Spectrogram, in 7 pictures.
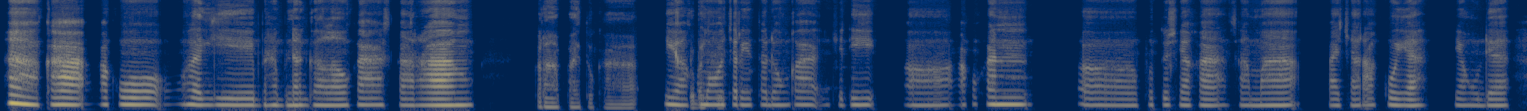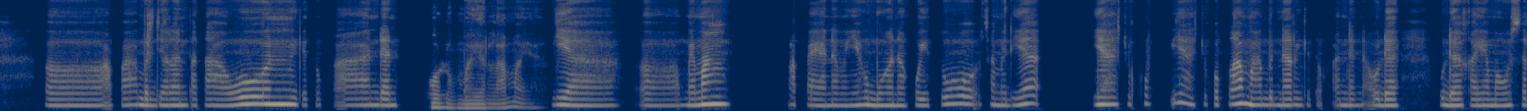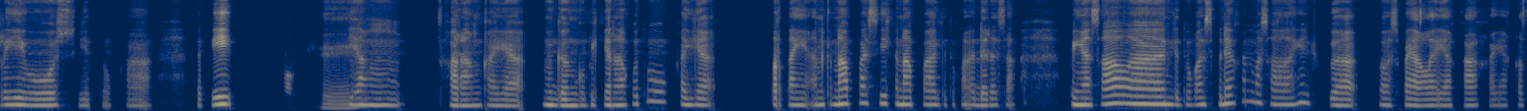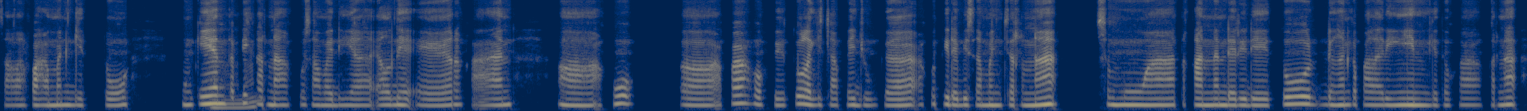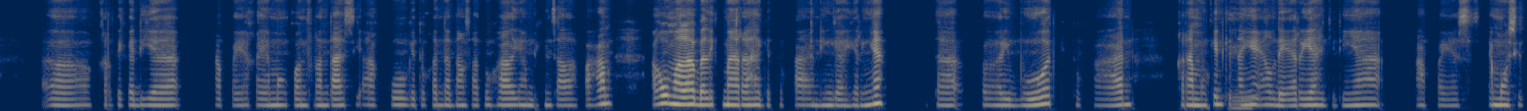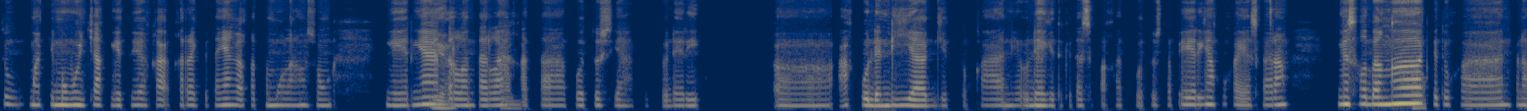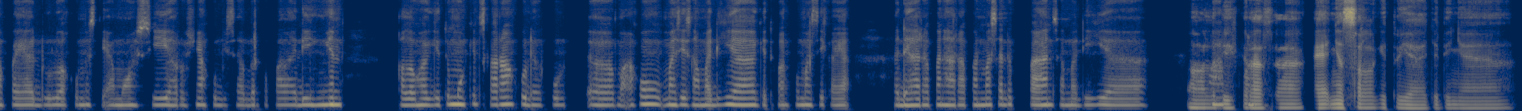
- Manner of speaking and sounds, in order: other background noise; unintelligible speech
- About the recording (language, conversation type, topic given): Indonesian, advice, Bagaimana cara mengatasi penyesalan dan rasa bersalah setelah putus?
